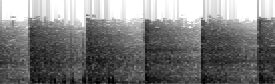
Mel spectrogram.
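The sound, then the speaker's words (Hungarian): A small hammer strikes an asbestos slate roof piece to break a fragment off, giving five sharp, evenly spaced knocks, each a brief dull impact with a short ring-out. “Török belőle egy kisebb darabot, mert ez túl nagy ahhoz, hogy megnézzük. Kis kalapáccsal”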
